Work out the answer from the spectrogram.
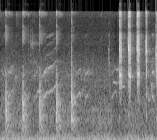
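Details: Black-winged myna song kept as a training recording for other songbirds: clear whistled notes with a gliding upward phrase about every third of a second, then a quick run of sharp, high, bright chips near the end.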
